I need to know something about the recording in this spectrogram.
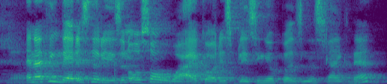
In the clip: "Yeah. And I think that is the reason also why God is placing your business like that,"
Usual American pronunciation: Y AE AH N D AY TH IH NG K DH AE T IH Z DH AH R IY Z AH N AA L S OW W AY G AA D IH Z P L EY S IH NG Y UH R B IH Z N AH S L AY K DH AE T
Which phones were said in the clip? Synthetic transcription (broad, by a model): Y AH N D AY T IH NG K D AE T IH Z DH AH R IY Z AH N AA L S OW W AY G AA D IH Z P L EY S IH NG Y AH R B IH Z N AH S L AY K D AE T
